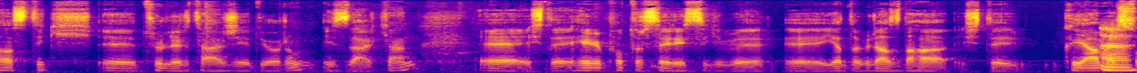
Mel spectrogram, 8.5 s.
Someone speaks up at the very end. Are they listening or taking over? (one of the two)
listening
